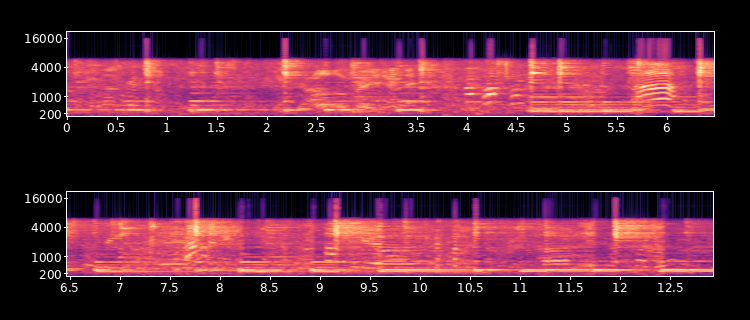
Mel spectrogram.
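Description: Ukulele being played on stage, repeated plucked notes and chords in short runs with small breaks, while members of the audience whoop and call out.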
